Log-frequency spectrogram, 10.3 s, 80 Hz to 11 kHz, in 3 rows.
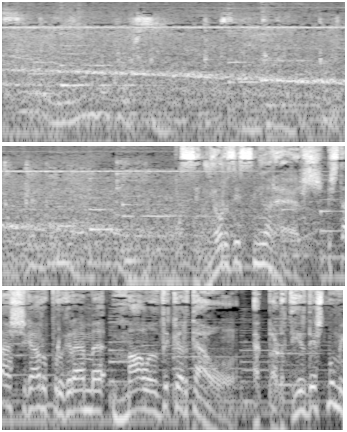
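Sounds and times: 
passenger train running on rails: 0.0 - 7.1
speech: 5.6 - 10.2.

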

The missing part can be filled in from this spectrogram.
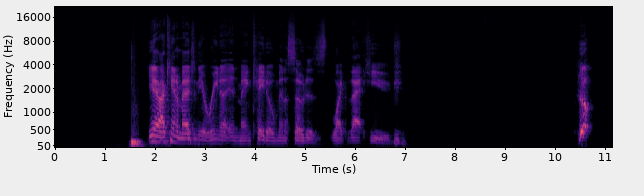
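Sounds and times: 
speech: 1.9 - 7.1, 10.4 - 10.7
single sharp hiccup: 10.4 - 10.8.

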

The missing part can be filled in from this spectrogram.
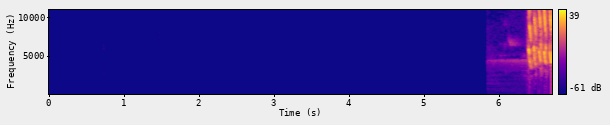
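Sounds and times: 
bird squawking: 6.4 - 6.7.

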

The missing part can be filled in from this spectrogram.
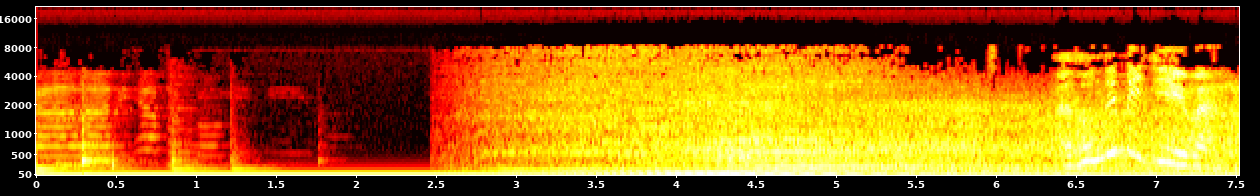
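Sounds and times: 
taxi car engine revving: 2.5 - 7.4
person talking: 6.4 - 7.4.

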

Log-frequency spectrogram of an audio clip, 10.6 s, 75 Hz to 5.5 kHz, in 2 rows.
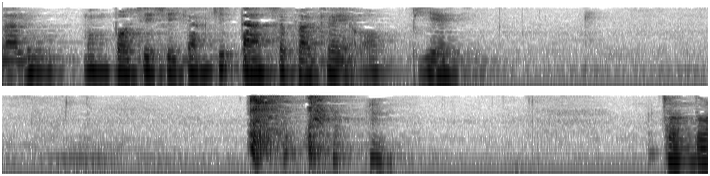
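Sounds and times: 
speech: 0.0 - 3.6, 10.3 - 10.5
person coughing in a stylized way in front of an audience: 7.1 - 8.4.

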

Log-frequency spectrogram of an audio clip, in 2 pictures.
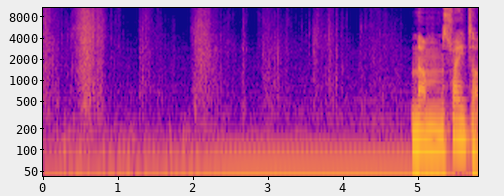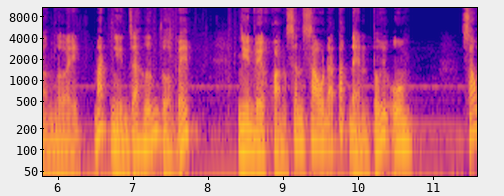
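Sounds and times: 
footsteps walking across a yard at night: 0.0 - 8.8
steady low hum: 0.0 - 11.5
speech: 4.9 - 10.8, 11.4 - 11.5.

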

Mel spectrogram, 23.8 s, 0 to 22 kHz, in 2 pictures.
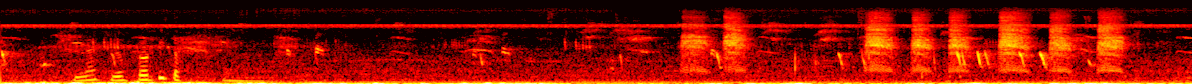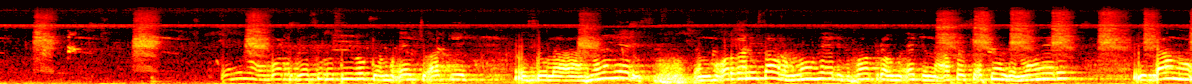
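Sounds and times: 
hiss: 0.0 - 23.8
speech: 1.4 - 2.0, 14.7 - 23.8
small bird locally called tacataca squawking: 6.2 - 7.6, 8.2 - 11.3, 12.2 - 14.8, 17.6 - 18.1, 21.2 - 23.8.

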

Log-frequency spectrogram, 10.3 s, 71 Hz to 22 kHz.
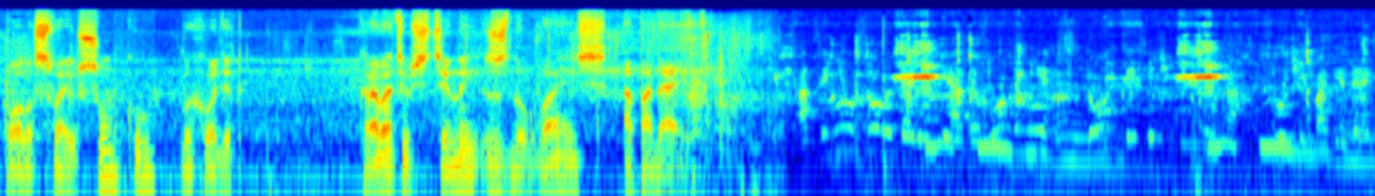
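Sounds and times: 
speech: 0.1 - 2.0, 2.7 - 5.5
spoon scraping an empty plate at a table: 5.8 - 10.2.

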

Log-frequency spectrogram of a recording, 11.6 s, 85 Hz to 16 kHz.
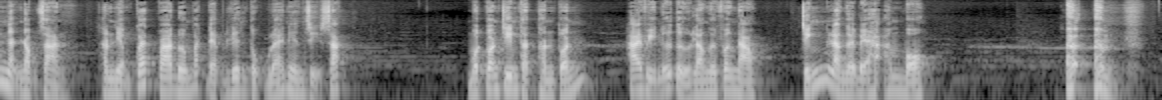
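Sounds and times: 
speech: 0.0 - 3.6, 4.7 - 9.4, 10.6 - 11.4
voice imitating an old eunuch's dry cough: 10.6 - 11.6.

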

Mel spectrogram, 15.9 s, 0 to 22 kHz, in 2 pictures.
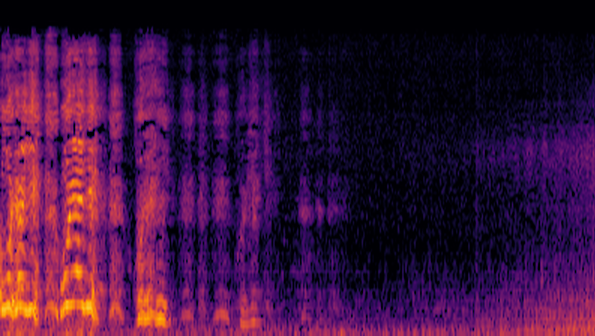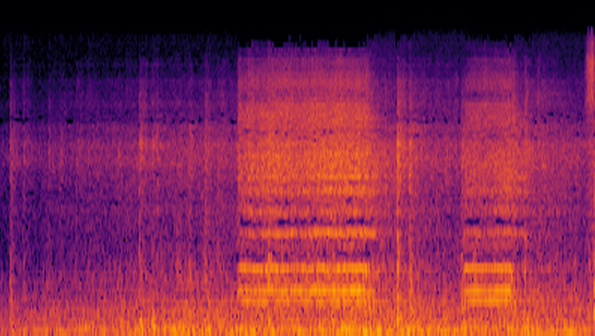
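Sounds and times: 
speech: 0.1 - 2.4
southbound train rumbling along rails: 6.2 - 15.8
train horn blasts: 11.1 - 13.2, 14.1 - 15.3.

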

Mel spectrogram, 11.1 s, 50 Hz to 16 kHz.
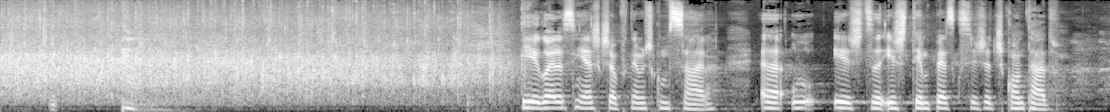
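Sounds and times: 
audience applause in a packed hall at a youth conference: 0.0 - 5.2
speech: 0.5 - 1.6, 5.2 - 10.7.

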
